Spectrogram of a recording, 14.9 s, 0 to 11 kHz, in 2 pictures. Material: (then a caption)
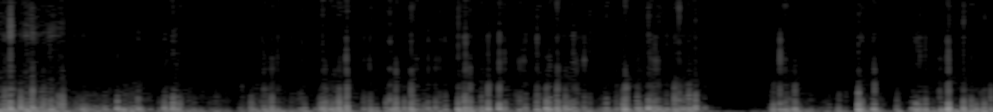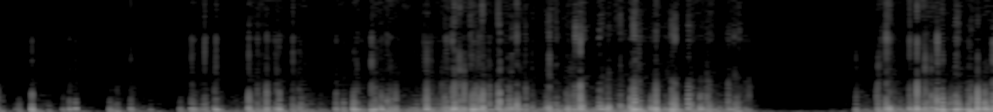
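Cotton fabric. A white cotton cushion with flower embroidery is held upright while fingernails scratch and grip its top edge. Soft, dense scratching and rustling runs almost continuously, with brief quiet pauses near 5.5 and 13.5 seconds.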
